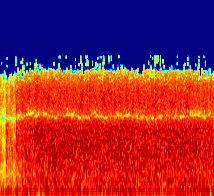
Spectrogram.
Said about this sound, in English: That applause, ladies and gentlemen, means that William Powell and Ginger Rogers are now entering from the wings of the Gulf Theater.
